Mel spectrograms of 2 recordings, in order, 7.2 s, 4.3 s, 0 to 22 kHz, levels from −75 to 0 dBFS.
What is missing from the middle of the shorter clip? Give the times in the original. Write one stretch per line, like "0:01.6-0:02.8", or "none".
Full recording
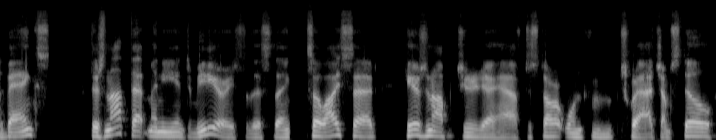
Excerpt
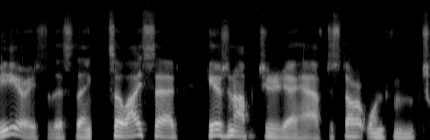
none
